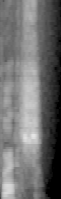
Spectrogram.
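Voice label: "fuss", British English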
